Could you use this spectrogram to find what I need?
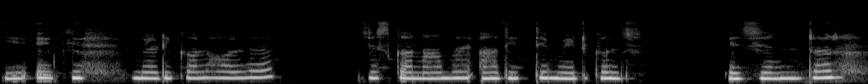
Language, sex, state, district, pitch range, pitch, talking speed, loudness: Hindi, female, Bihar, Gaya, 280-300 Hz, 290 Hz, 75 wpm, -21 LUFS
